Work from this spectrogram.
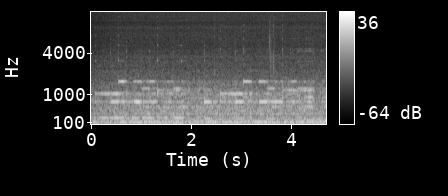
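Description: A Neta V-II electric car's artificial pedestrian alert tone plays as a looping electronic melody of short chime-like notes over a constant low hum, steady and fairly loud, with no talking.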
